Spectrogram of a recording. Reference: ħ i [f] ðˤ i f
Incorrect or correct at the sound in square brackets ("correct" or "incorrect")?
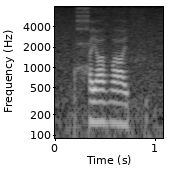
incorrect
